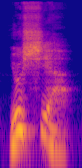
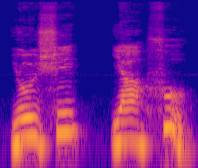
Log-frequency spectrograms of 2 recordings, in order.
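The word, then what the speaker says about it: יאשיהו: 이 마지막 개혁제라고 하니 일본 소리로 요시야, 원문 소리로 비평주의자들이 찍어놓은 이름 모음 발음으로 요시야후, 요시야후.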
